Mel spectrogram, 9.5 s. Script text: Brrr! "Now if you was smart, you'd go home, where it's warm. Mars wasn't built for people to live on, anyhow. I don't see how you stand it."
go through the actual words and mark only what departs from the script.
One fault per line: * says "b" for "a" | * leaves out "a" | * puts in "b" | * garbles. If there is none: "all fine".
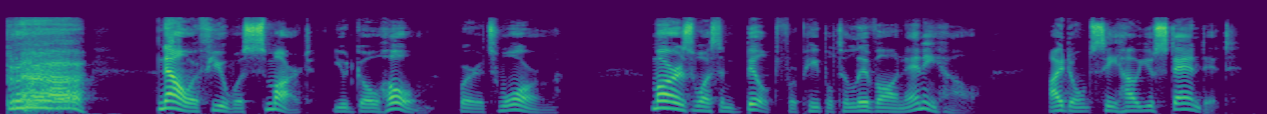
all fine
